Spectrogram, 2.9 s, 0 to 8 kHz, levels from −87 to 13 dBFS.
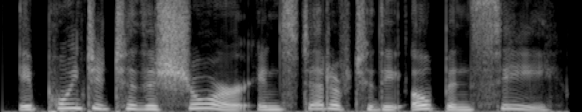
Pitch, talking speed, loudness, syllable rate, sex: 240 Hz, 225 wpm, -18 LUFS, 5.7 syllables/s, female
